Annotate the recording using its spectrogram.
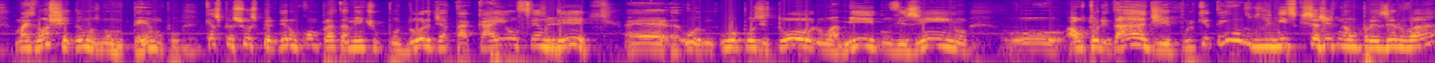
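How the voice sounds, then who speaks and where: A man with a high pitch and lively intonation talks at a fairly slow pace amid noticeable background noise. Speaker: podcast host. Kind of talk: casual talk.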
